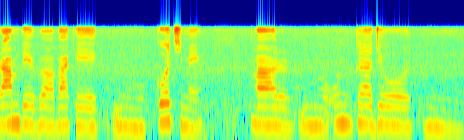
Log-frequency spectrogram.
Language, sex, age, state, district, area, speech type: Urdu, female, 60+, Telangana, Hyderabad, urban, spontaneous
